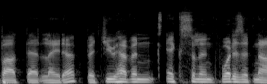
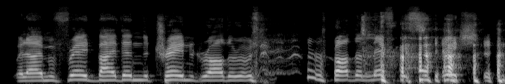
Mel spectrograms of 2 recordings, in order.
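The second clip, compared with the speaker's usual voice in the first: put-on high, old English gentleman voice; 10 semitones higher than usual. Retelling what an old english man told him, imitating an old english man. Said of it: "this is an old English guy".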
